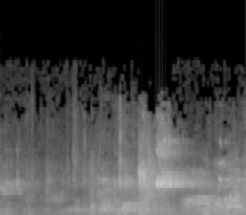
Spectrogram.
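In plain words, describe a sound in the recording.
Young players shout to one another across the court.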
